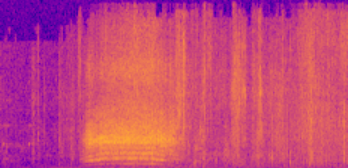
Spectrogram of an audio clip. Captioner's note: elephant trumpeting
